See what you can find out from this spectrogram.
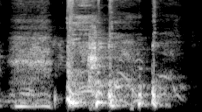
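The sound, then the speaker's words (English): A few harsh, sudden coughs burst out in quick succession, fairly loud and alone, after a stretch of low steady background noise. “I was trying not to cough, but it caught up to me.”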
